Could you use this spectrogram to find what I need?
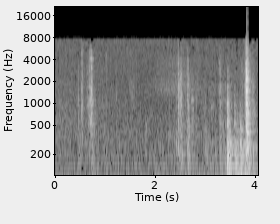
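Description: A door being opened in a cramped guardhouse: a few soft clunks and rattles spread across four seconds, the loudest cluster coming near the end, with no voices.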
